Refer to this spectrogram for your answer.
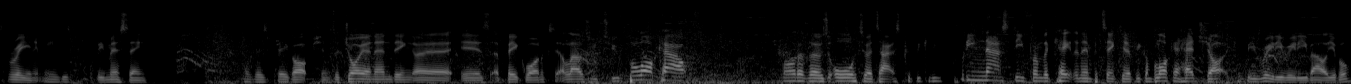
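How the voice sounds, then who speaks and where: With a British accent, a man talks at a very fast pace in an animated tone, his pitch medium and his intonation lively. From Britain. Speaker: esports commentator. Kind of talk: live commentary. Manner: animated play-by-play.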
